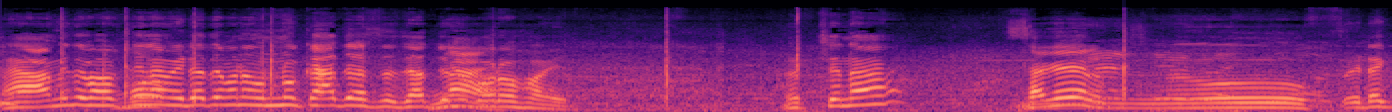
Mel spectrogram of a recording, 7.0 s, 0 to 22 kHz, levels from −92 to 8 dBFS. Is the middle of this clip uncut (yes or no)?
yes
